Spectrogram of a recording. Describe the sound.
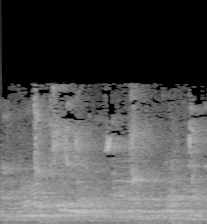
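A basketball is dribbled on the court during a game, giving a few sharp, quick bounces under a commentator's voice.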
